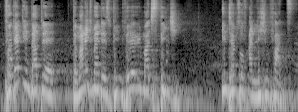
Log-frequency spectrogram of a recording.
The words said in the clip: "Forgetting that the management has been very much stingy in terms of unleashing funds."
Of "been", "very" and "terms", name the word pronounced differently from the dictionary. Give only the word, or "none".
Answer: terms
